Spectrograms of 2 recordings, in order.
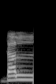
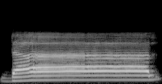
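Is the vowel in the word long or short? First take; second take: short; long. First: The vowel is short, not drawn out. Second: The vowel is drawn out long. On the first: The speaker calls it wrong. "অনেকে বলে দাল" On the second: The speaker calls it right. "এখানে তিন আছে, দাল বলে টানতে হবে"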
